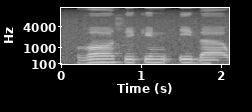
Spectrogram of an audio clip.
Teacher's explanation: Dan antum perhatikan lagi di kata ghasikin idza waqab, kasrah, tanwin bertemu dengan huruf alif. Hukum bacaannya yaitu izhar, dibaca jelas dan pendek tanpa mendengung.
